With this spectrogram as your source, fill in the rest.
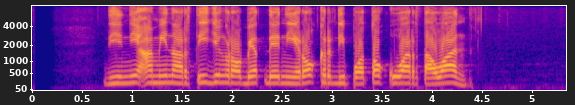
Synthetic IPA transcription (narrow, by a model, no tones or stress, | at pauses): diniaminart̪id͡ʒɨŋrɔbɛrt̪̚dɛniɾɔkərdipɔt̪ɔkuwart̪awan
